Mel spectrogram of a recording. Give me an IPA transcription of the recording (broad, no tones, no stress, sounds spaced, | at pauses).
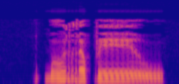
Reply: ɓ o r ʌ p eː w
